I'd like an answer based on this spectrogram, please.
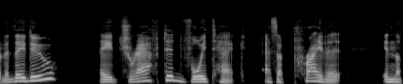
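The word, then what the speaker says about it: Wojtek: Now, if you look it up, it's Wo J Te, but it's pronounced Voytech.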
